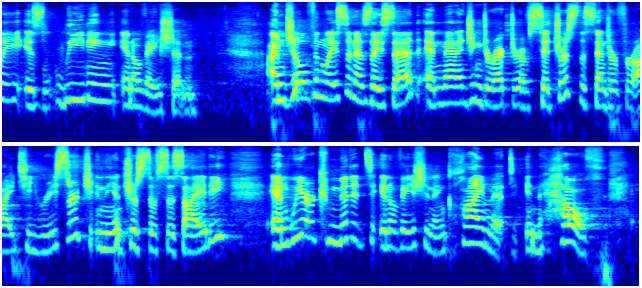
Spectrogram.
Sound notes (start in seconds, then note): none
